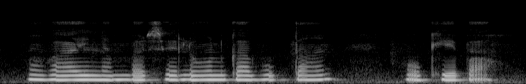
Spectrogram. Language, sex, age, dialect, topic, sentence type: Magahi, female, 25-30, Southern, banking, question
